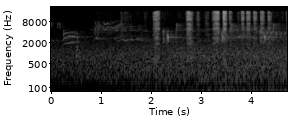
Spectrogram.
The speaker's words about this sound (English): Hear that? The birds? Ain't it nice? Yeah. They always get less scary in the winter.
